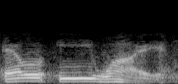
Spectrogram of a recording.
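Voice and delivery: each letter spelled out slowly and clearly; spelling the word out slowly for a listener. Acted. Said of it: "How do you spell ley?".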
